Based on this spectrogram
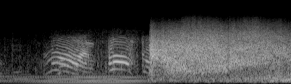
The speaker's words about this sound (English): the car blasts off, races up the ramp, and is airborne.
